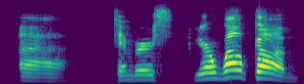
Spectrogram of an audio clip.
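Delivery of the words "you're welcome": calling out loudly across a distance. Voicing a character who dusts her hands off and smiles: calling out loudly. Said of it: "and then calls out to".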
